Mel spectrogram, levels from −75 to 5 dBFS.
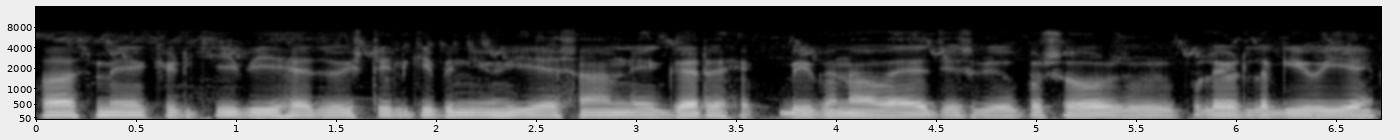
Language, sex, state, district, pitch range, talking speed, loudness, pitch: Hindi, male, Rajasthan, Bikaner, 100-110 Hz, 230 wpm, -16 LUFS, 105 Hz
